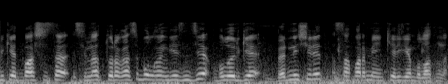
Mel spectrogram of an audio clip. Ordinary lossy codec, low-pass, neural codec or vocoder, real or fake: none; 7.2 kHz; none; real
